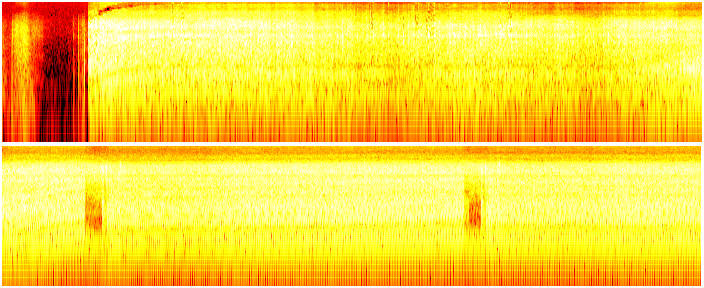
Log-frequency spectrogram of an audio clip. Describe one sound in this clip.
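A truck engine roars and revs up through the gears.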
